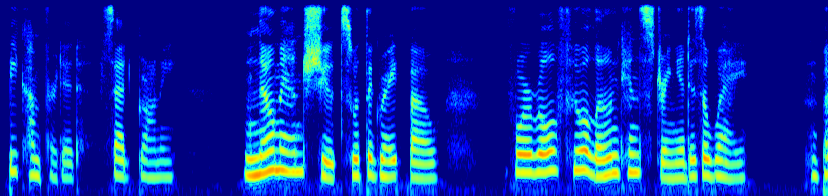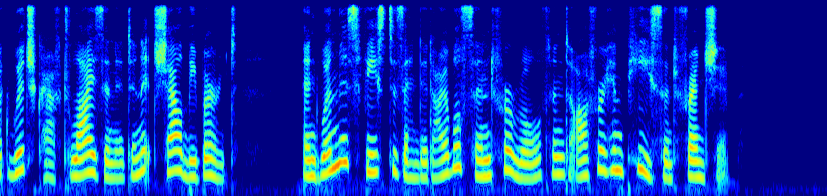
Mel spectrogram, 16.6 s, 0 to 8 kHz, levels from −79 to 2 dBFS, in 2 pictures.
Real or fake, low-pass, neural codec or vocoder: fake; 7.2 kHz; codec, 16 kHz in and 24 kHz out, 2.2 kbps, FireRedTTS-2 codec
